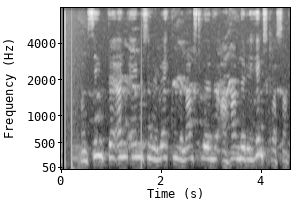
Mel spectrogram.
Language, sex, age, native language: Icelandic, female, 50-59, Icelandic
